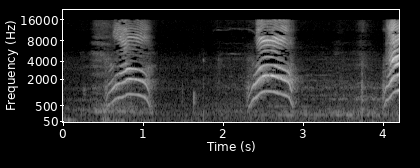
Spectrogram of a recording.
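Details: Mother cat upset while her 11-day-old kittens' sore eyes are treated with medicine. Drawn-out, rising-and-falling cries come about every one and a half seconds over a faint low hum. A third cry begins at the very end.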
